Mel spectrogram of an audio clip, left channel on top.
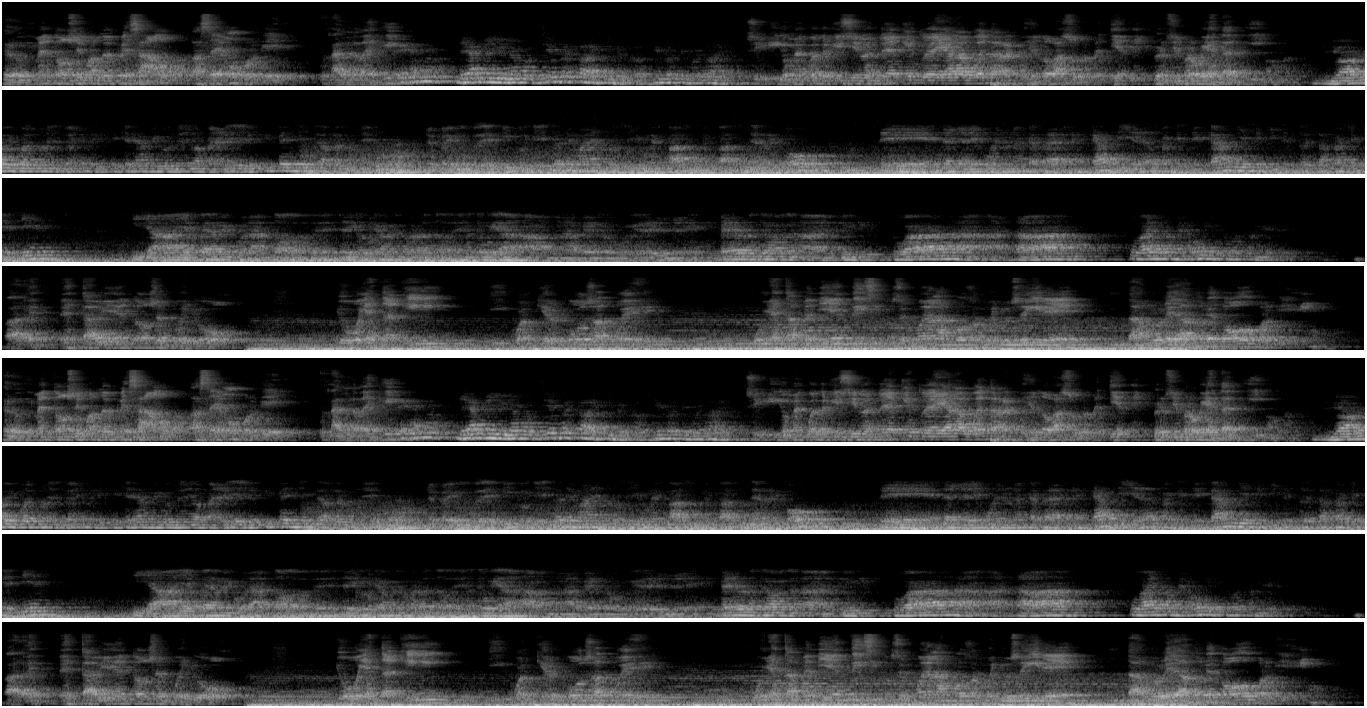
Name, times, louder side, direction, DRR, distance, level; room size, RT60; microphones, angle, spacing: voice 1, 0.0-2.8 3.2-4.0 7.4-12.6 40.9-43.1 43.6-43.7 44.2-45.2 45.8-47.4 48.3-51.6 52.0-54.0, equal, 40° right, -5 dB, 0.6 m, -30 dB
voice 2, 3.8-7.3 12.6-17.4 17.8-21.9 22.4-27.8 28.5-35.8 36.2-38.0 38.5-40.0 52.2-53.1 53.9-54.0, right 1 dB, 45° left, -7 dB, 1.1 m, -30 dB
Thunder, 16.5-34.9, equal, 60° left, 0.4 m, -29 dB
sound 1, 43.3-52.7, equal, 80° right, 0.7 m, -24 dB
2.7 x 2.3 x 2.9 m, 1.2 s
head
